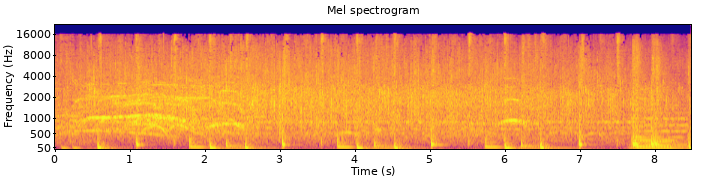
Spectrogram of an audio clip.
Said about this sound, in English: Huge round of applause for everybody who read tonight.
